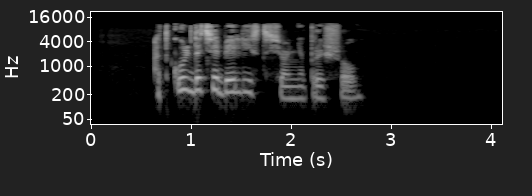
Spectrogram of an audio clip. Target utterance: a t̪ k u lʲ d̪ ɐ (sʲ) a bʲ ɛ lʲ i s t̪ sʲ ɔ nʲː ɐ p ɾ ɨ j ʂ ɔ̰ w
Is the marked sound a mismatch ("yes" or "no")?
yes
